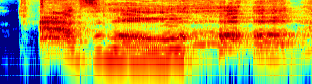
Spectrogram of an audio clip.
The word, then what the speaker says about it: Absalom: Pronunciation. It is Absalom.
